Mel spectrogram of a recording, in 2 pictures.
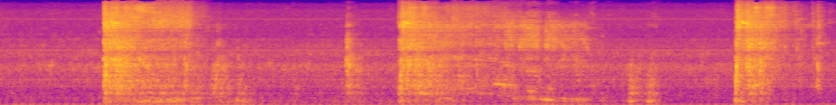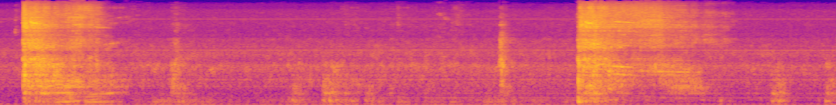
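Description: Electrical zaps crackle from a video game through a television speaker.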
